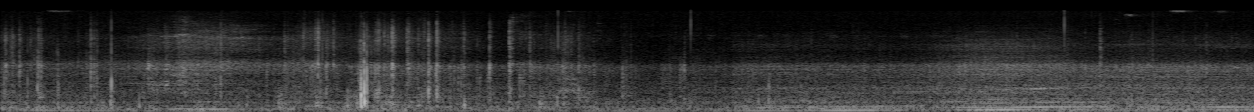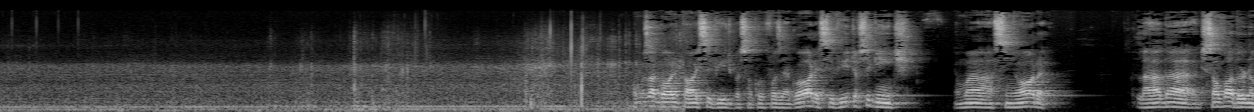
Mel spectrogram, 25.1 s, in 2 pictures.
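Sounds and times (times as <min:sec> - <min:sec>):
car engine from inside cabin: 0:00.1 - 0:18.8.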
